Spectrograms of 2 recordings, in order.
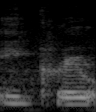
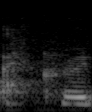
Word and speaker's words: Ecru: a little bit of Ecru or Ecru depending on how you say it, and that's 1N2.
